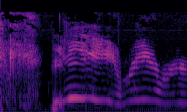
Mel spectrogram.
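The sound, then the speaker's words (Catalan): Someone vocally imitates a movie dinosaur roar: a breathy rasp, then a drawn-out, wavering cry that dips and swells over a second and a half, fairly loud. “I una cosa que a mi m'ho molt de la pel·lícula, que això no és científic, o, bueno, podríem, caldria mirar si és un error o no, és el so dels dinosaures.”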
